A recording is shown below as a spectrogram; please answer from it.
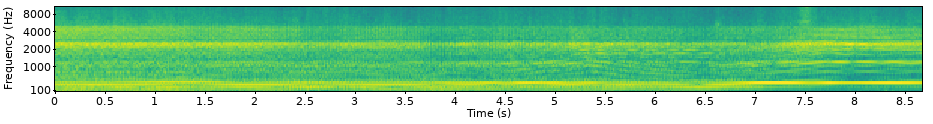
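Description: Punk rock recording: distorted electric guitar holding ringing, droning chords, with a swooping sweep in the tone around the middle.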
